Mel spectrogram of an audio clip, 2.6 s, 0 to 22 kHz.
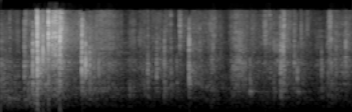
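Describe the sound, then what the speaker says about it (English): A packaged MRE fruitcake with a January 2018 best-before date being opened, giving a burst of crinkling and tearing wrapper at the start, then softer intermittent rustling and crackling close by, with no talk. "I'm going to open this fruitcake."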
